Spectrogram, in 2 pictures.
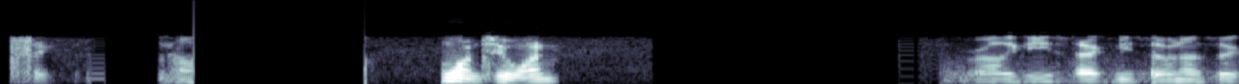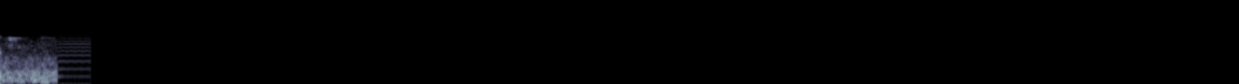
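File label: Police Southwest District Dispatch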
